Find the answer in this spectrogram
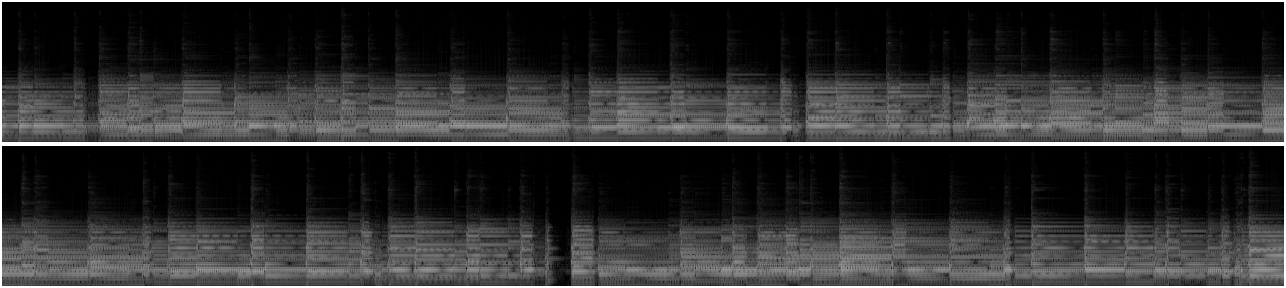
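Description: Three-string cigar box guitar with a single-coil pickup, played clean through a small cigar box amplifier: picked notes and chords that change every few seconds, with a brief stop about three quarters of the way through.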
